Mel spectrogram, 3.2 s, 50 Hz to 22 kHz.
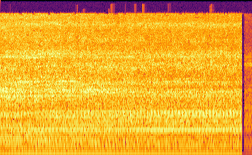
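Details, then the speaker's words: Garage air compressor building pressure for an RV winterization blowout, set to about 20 psi; steady, even motor drone with constant hum, no knocks or surging, then a clean cutoff; running normally. "hopefully you can hear me over the sound of the air compressor in the garage, but I'm just going to screw this in place on my city water inlet, and I'll get that done while the compressor builds up pressure."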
